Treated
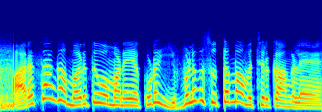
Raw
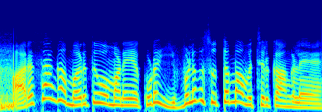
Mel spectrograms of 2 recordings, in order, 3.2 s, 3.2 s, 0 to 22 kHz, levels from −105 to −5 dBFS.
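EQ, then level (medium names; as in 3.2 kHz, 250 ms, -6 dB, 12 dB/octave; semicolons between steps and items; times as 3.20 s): Bessel high-pass 240 Hz, order 2; distance through air 100 m; +5.0 dB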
